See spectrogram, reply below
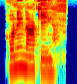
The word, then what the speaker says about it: Oninaki: Oninaki. – Ooh, good job. Oninaki.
